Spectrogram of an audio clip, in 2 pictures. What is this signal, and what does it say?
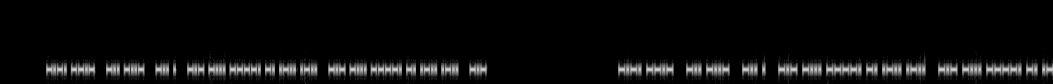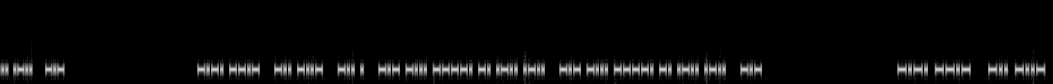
Morse code, heard as a keyed tone, about 59 wpm, 700 Hz. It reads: CQ DX DE KB9NLL KB9NLL K CQ DX DE KB9NLL KB9NLL K CQ DX DE KB9NLL KB9NLL K CQ DX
